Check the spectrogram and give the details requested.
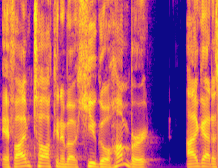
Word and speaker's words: Humbert: Anyways, Hugo Humbert, otherwise known as Hugo Humbert, because we don't pronounce H's.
